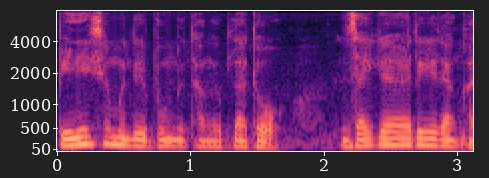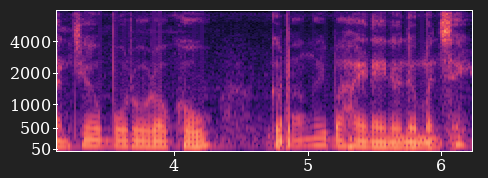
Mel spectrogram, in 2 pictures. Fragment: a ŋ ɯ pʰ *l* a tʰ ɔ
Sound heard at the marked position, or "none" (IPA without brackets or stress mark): l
